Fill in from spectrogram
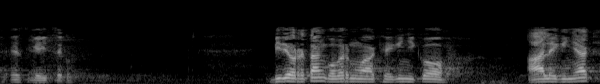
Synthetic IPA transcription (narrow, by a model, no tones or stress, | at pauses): e̞zɡe̞jt͡se̞ko̞ | biðe̞o̞re̞t̪aŋɡo̞β̞e̞ɾnuake̞ɣiɲiko̞ | aːle̞ɣiɲak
